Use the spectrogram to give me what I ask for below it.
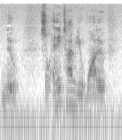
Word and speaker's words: GNU: The reason this word is so full of humor is because, according to the dictionary, the G is silent and it's pronounced new.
